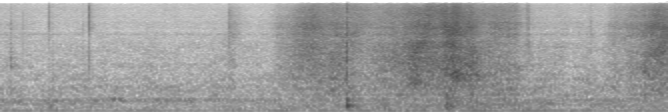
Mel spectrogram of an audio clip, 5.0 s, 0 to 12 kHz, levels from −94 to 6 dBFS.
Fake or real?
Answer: fake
